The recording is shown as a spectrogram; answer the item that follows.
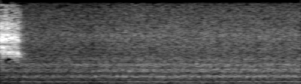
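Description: Steady background hum of running machinery, with faint constant low tones under an even whir.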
